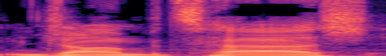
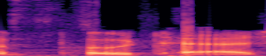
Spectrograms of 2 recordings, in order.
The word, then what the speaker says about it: Potach: that uh you know John Bach you know he's uh the activist we saying it wrong say your last name again John yeah potach is easiest potach potach even though I I'd say pot Mr John potach why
